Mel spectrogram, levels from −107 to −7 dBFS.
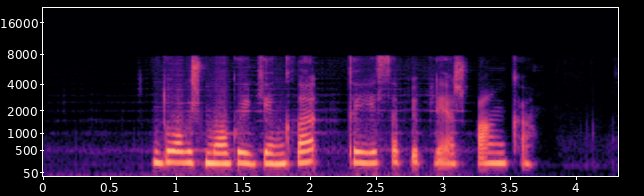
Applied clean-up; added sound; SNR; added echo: neural separator model SepFormer DNS4.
